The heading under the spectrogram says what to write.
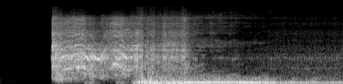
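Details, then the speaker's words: LS1 V8 with side-draft/cross-ram injection, new Aeroflow fuel rails and retuned stock LS1 PCM, first start after priming empty rails: starter whirs about a second, fires straight away, flares, settles to smooth steady idle. "is awesome the first freaking kick"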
